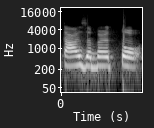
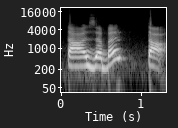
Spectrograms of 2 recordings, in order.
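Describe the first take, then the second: First: The syllable ta sounds heavy and rounded. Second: The syllable ta sounds thin and light. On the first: The speaker calls it wrong. "हम जैसे पढ़ देते हैं ता ज़बर तो, तो ये गलत है" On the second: The speaker calls it right. "ता को हम बारीकी के साथ पढ़ते हैं"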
